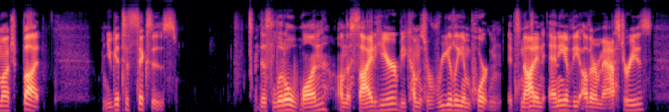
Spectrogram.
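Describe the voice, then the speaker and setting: Dry and close with no echo, a man speaks at a medium pitch with ordinary pitch variation. His tone is bright and sharp. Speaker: gaming video creator. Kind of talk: game tutorial. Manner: fast; rambling, many fillers.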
